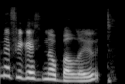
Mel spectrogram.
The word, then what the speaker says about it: Balut: Balut. Oh, there you go. Oh, hey, you can pronounce it right.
